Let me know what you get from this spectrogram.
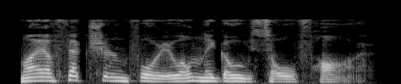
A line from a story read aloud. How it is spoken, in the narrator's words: he said, his voice reverberating strangely in the small room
